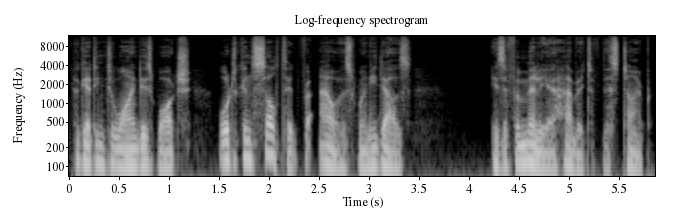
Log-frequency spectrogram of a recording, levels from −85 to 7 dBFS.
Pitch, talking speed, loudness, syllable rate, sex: 95 Hz, 215 wpm, -20 LUFS, 5.9 syllables/s, male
